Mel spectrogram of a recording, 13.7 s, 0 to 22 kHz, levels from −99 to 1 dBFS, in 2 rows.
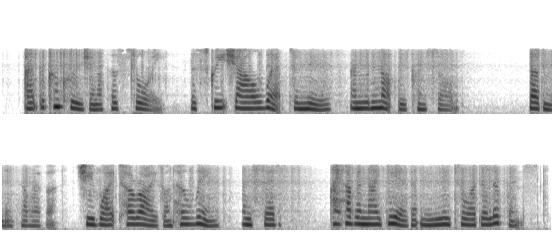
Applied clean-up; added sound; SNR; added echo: neural mask model RNNoise.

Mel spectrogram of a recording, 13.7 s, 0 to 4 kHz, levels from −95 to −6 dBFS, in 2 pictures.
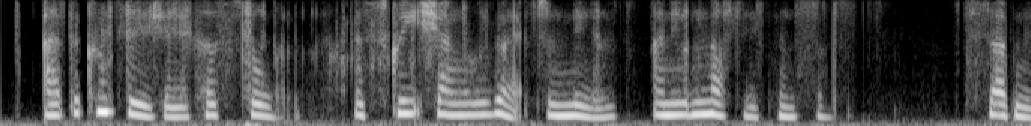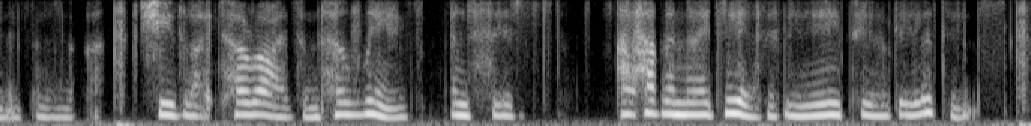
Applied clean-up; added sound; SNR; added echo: neural diffusion model UNIVERSE++.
